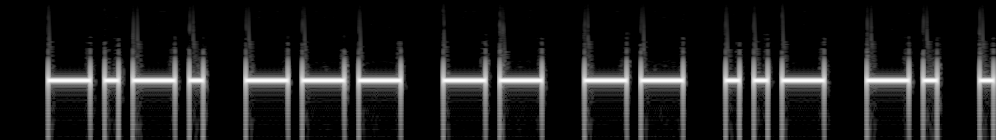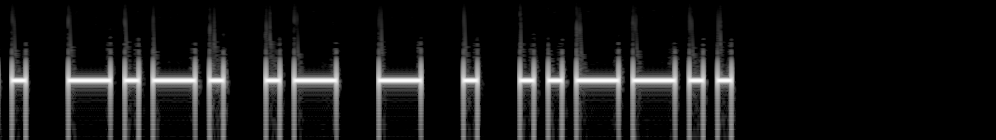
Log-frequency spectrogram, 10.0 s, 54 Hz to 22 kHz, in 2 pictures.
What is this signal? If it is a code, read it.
Morse code, heard as a keyed tone, about 17 wpm, 700 Hz. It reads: COMMUNICATE?
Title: Sentences from Top 1300 Words 17wpm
